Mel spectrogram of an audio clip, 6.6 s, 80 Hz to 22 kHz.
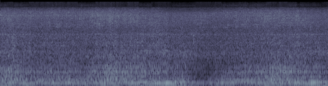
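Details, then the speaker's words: V6 Camaro just fitted with an 80mm throttle body and adapter plate, before retune: uneven, lumpy idle with a loping low rumble and a brief dip near four seconds, like it wants to stall; rough idle. "So it does sound like it want to cut off bad. It's island pretty rough, but what I'm gonna do is retune it."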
